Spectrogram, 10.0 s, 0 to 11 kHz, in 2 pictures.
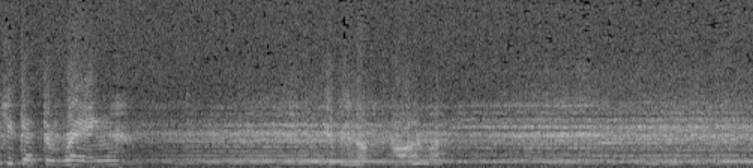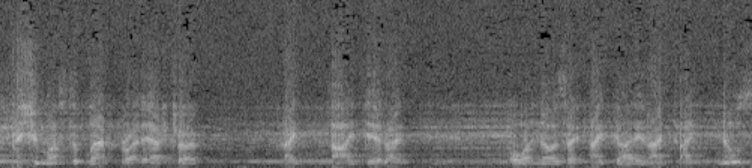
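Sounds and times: held chord background music: 0.0s - 10.0s.

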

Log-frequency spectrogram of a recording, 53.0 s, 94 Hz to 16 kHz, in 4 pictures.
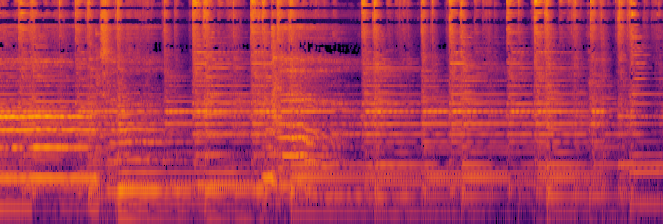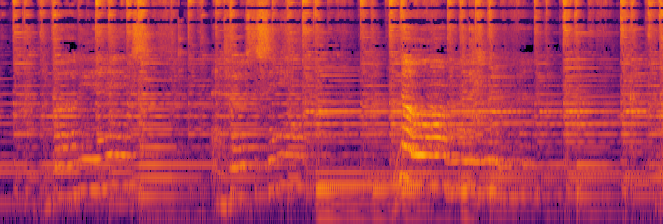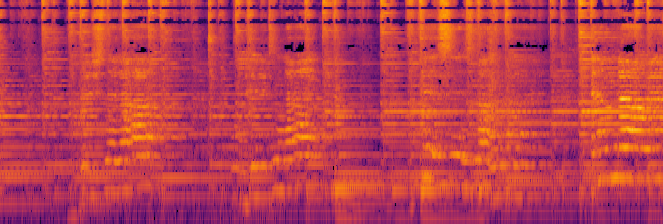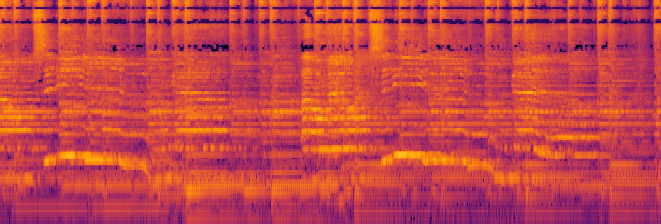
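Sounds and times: acoustic guitar chords: 0.0s - 53.0s.

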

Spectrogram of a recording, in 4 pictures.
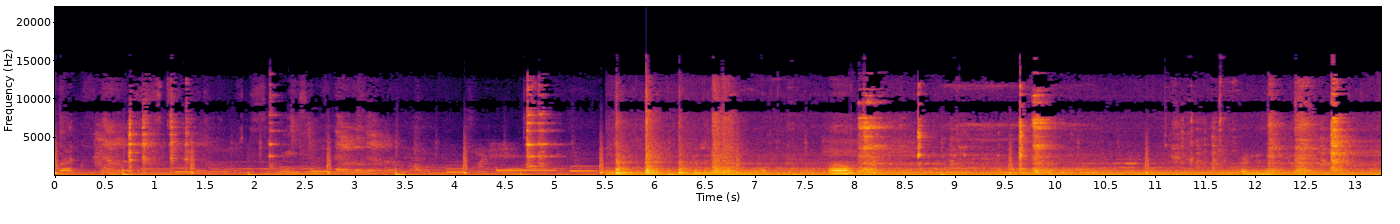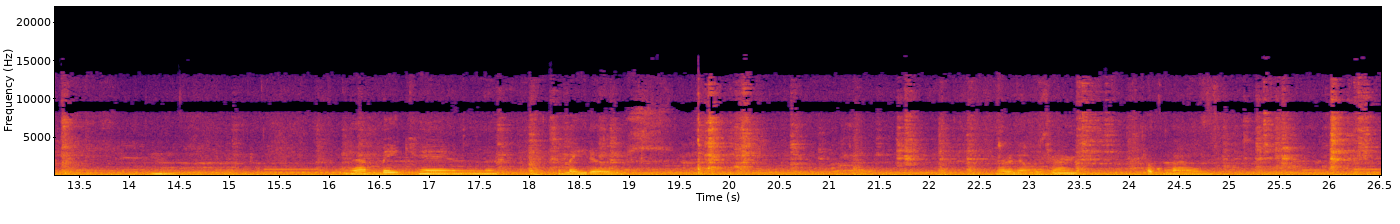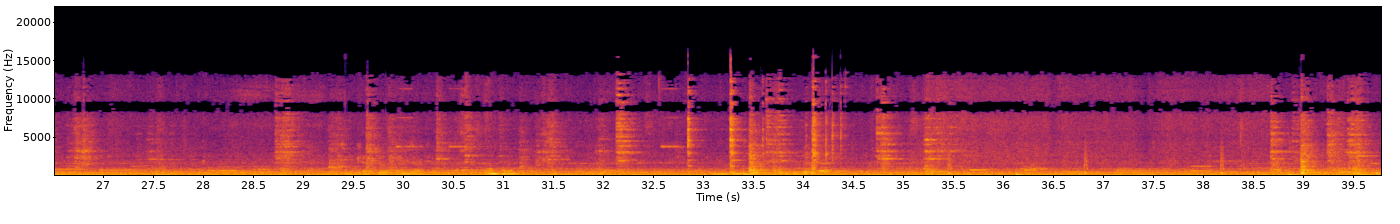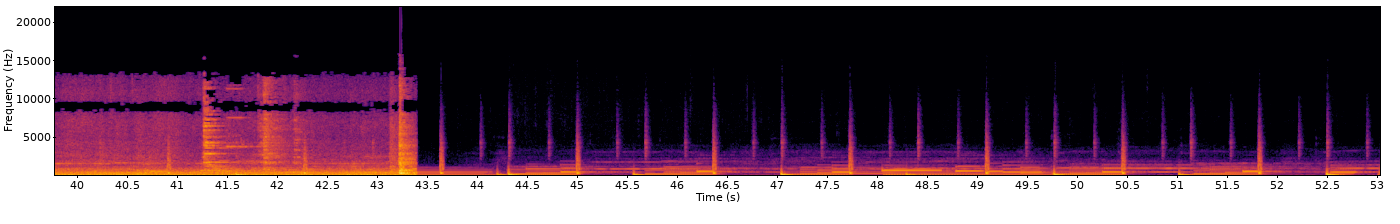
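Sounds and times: steady background hum: 0.0s - 52.7s
plucked background music: 0.0s - 53.0s
cutlery clinking on plates: 4.7s - 6.9s, 28.7s - 42.5s.

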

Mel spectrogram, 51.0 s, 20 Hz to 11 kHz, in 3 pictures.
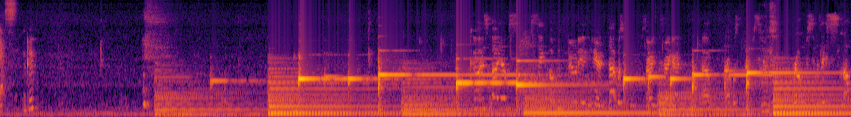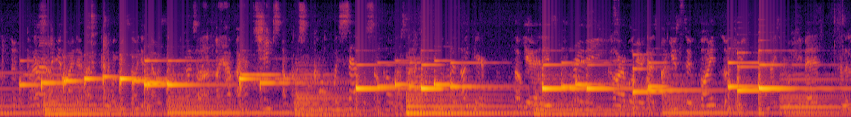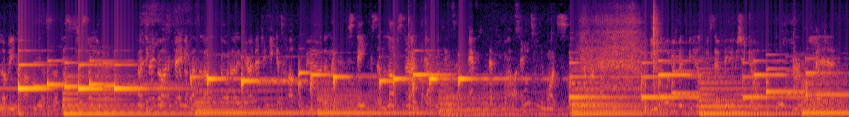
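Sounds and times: digital piano playing: 2.9s - 51.0s.

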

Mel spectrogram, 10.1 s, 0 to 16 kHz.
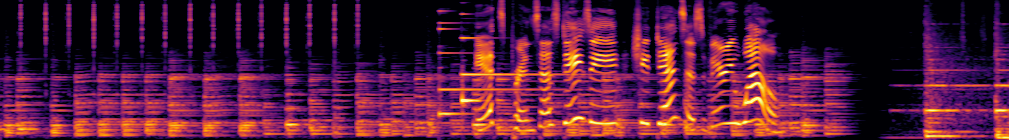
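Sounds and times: rapid timer ticking: 0.0s - 3.7s
upbeat background music: 0.0s - 8.5s
bright chime: 4.4s - 6.2s.

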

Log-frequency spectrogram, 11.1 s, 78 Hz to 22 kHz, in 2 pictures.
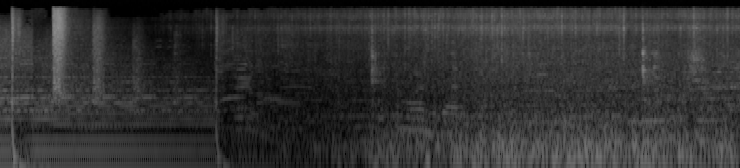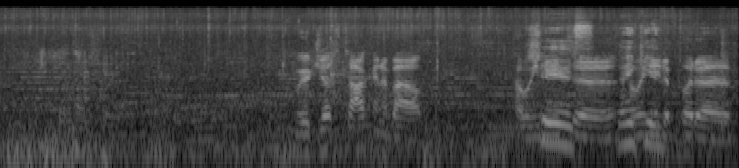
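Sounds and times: intro music: 0.0s - 2.7s
wind buffeting microphone: 2.3s - 11.0s.

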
